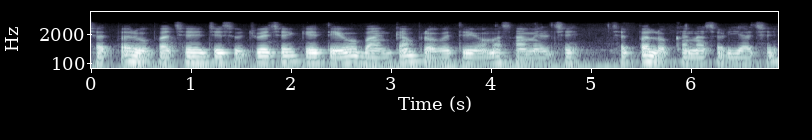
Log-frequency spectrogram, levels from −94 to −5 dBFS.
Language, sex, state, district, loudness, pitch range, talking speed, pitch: Gujarati, male, Gujarat, Valsad, -17 LUFS, 95-105 Hz, 155 wpm, 95 Hz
